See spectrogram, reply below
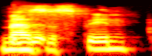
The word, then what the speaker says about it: Mazepin: Marzipan. – Most people do. – Is it Mazepin? – I can't say his name properly. It's Marzipan.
